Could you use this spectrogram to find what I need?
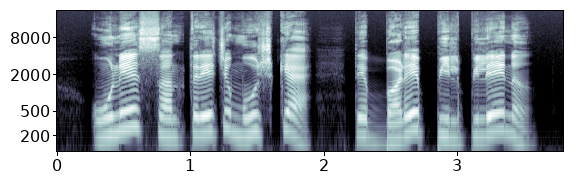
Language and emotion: Dogri, disgusted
